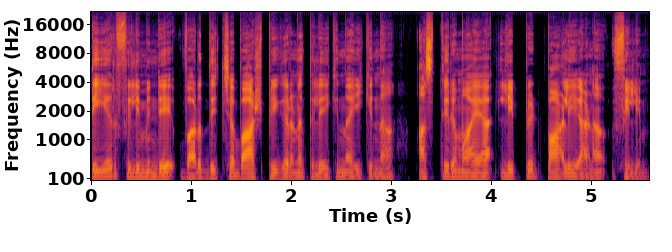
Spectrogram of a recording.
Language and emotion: Malayalam, neutral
